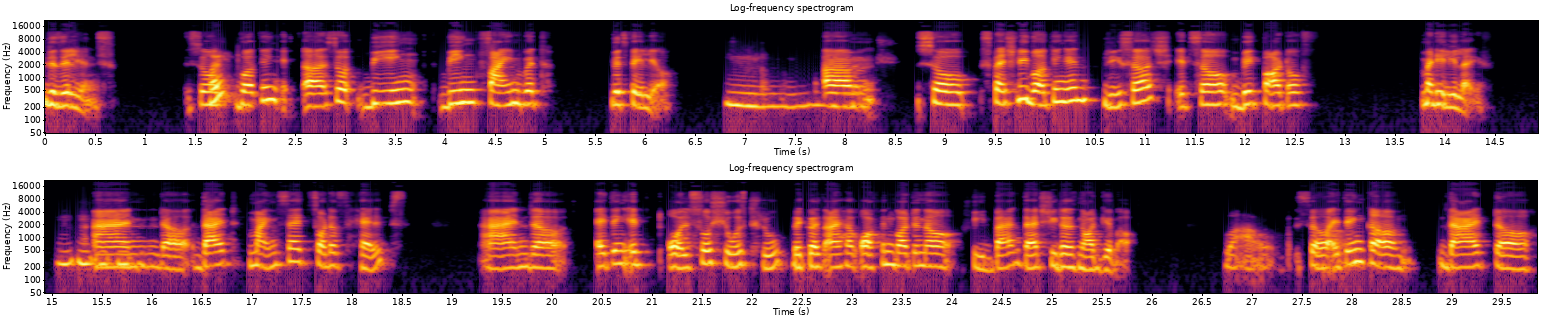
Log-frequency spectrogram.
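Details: Stammering in an adult woman, real speech.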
